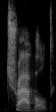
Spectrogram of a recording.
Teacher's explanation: do L você já pula pro D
